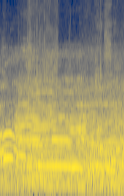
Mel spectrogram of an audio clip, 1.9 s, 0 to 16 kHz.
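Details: Sahiwal bull calves at a Sylhet cattle market on 29 June 2024: a drawn-out, harmonic-rich lowing moo that starts with a short rising bend, then holds steady and slowly sinks, filling the whole two seconds over faint market murmur.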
